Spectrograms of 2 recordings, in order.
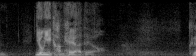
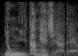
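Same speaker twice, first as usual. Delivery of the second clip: whispered emphasis; 11 semitones lower, 10 dB quieter than usual. Acted. Preacher whispers the key point to the congregation. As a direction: say it in an intense whisper.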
